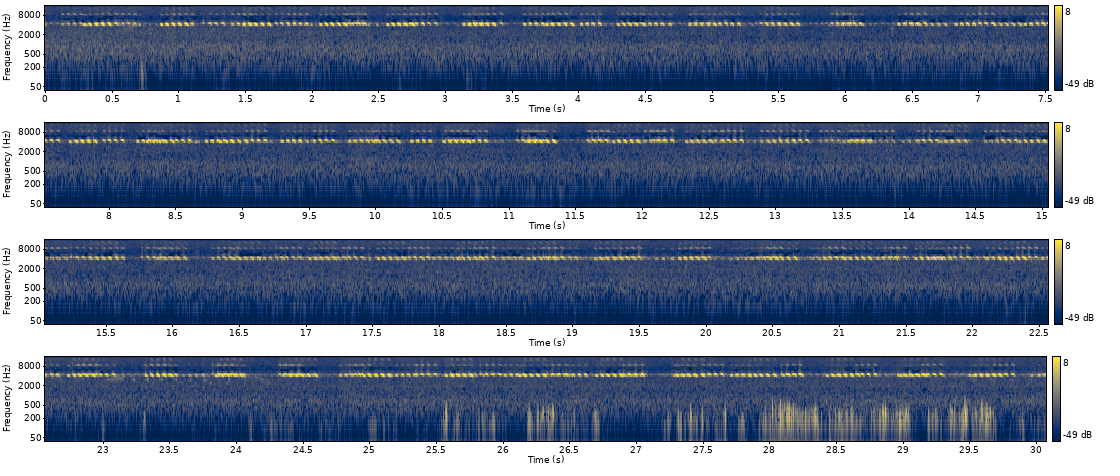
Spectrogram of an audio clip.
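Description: A cricket singing: a high-pitched chirp repeated evenly several times a second without a break. Some low thumps come in over the last few seconds.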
